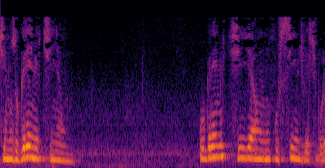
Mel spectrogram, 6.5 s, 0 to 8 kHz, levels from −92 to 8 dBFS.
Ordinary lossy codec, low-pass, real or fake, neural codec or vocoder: MP3, 24 kbps; 7.2 kHz; real; none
